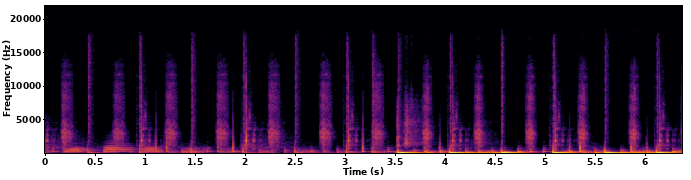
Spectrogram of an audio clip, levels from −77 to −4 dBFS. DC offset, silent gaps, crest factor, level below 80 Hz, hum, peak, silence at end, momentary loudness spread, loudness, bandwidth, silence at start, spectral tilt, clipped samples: under 0.1%; none; 18 dB; -22 dBFS; none; -4 dBFS; 0 s; 14 LU; -25 LUFS; 16 kHz; 0 s; -5.5 dB/octave; under 0.1%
